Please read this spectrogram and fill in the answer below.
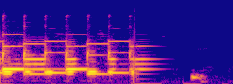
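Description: Phone ringtone: a quick repeating melody of plucked-sounding notes, about six a second, that cuts off with a short ring-out about a second and a half in.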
